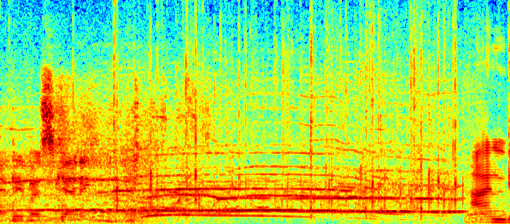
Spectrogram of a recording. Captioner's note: all cheering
